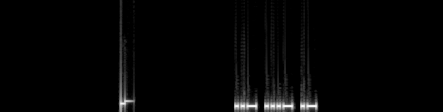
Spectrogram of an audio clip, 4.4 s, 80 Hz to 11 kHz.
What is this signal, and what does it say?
Morse code, heard as a keyed tone, about 40 wpm, 700 Hz. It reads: UVA
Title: USA Call Sign Postfixes - 3 Letters 40wpm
